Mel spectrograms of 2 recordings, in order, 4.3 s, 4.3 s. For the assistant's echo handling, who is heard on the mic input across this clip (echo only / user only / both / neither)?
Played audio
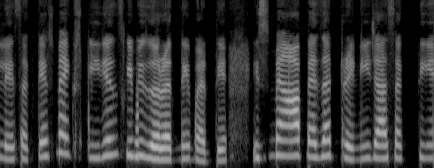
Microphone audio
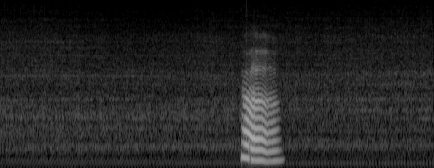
user only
